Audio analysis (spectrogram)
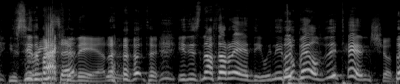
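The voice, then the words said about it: Poor put-on Italian accent. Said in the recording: “our poor Italian accents”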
